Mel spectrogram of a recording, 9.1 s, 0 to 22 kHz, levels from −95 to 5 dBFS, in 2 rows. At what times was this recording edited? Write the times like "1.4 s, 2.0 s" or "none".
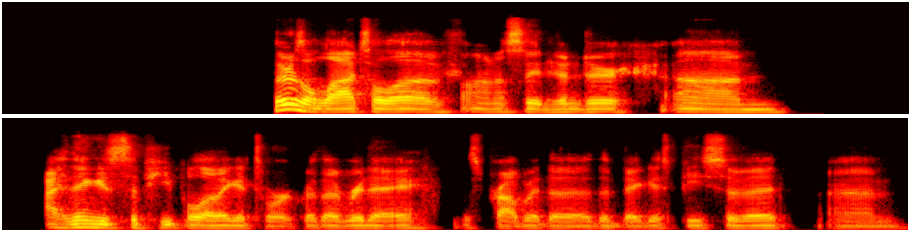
none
